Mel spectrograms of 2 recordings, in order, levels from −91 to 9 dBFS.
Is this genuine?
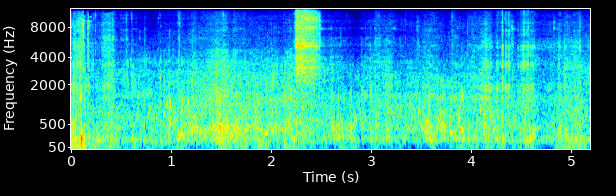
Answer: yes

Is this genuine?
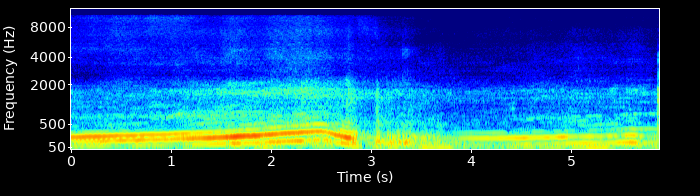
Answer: no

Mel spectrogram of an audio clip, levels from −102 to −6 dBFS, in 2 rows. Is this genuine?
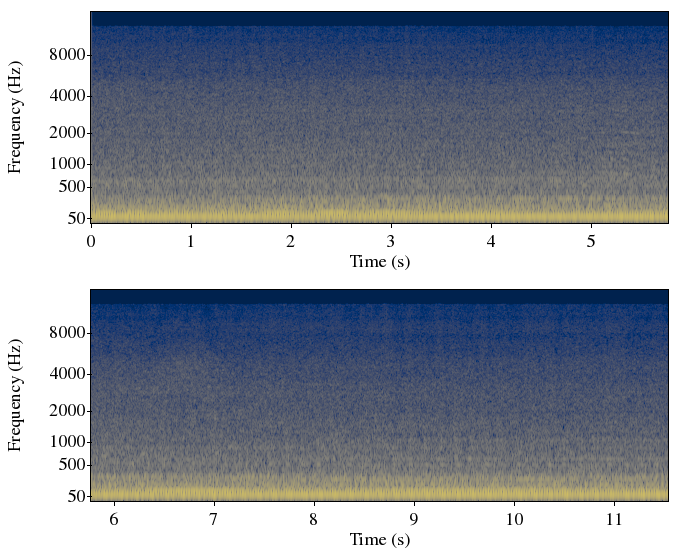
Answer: yes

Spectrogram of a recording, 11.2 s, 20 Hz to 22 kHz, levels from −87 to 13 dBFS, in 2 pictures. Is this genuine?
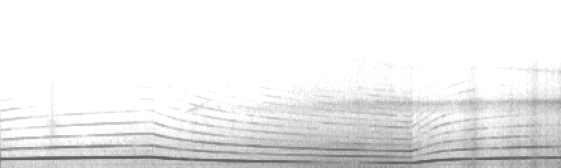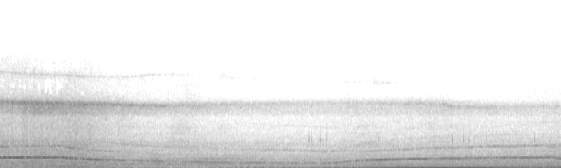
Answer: yes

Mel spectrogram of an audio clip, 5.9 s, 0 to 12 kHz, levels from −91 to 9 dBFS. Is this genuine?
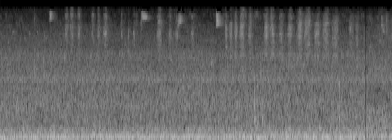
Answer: yes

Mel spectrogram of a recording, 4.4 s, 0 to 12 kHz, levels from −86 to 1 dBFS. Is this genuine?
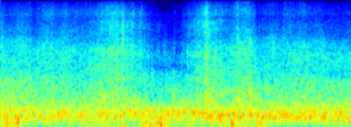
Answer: yes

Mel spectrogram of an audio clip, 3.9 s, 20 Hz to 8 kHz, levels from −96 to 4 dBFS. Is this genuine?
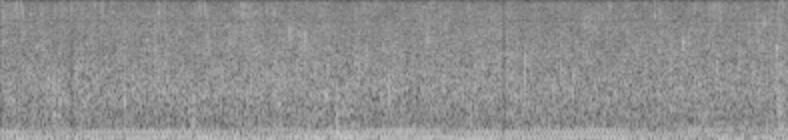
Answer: yes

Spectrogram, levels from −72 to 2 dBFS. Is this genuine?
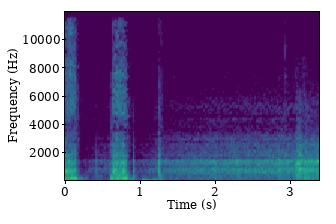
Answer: yes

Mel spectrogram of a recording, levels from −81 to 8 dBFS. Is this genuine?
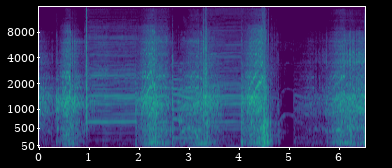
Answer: yes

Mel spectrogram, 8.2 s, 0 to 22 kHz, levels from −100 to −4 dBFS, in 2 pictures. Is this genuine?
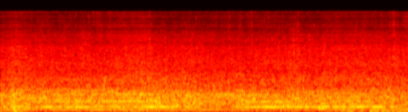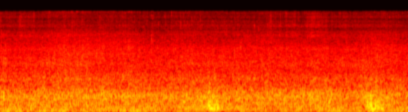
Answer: yes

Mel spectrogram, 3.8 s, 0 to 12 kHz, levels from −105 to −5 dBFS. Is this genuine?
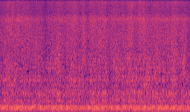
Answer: no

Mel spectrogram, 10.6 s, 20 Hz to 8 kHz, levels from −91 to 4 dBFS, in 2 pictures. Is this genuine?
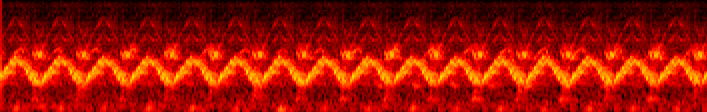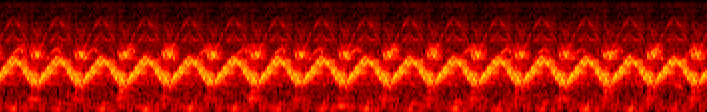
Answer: yes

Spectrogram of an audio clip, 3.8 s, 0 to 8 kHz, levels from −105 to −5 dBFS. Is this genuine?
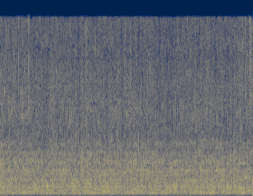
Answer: no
